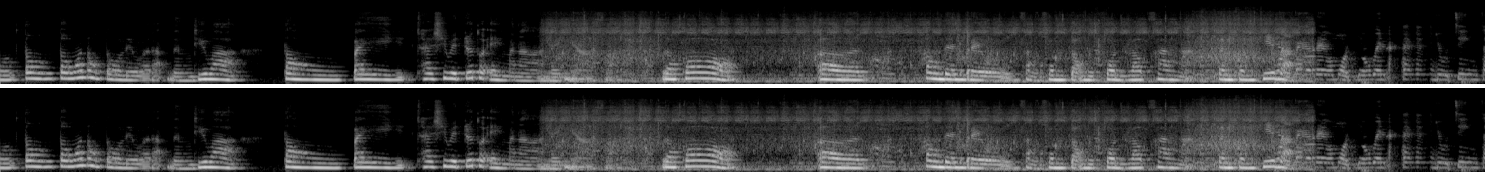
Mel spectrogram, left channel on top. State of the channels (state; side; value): identical; both; correlation 1.00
